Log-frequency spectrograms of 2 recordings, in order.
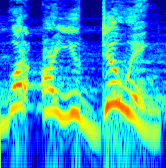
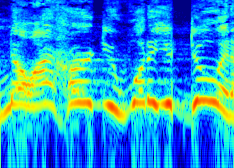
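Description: First: Slow, drawn-out mock challenge; slow retold scolding question; disbelieving challenge. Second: High-pitched imitation of an exasperated wife; mock indignant wife, high and insistent; indignant challenge. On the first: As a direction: stretch each word, imitating a disapproving wife. Wife's first challenge, retold. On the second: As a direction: press the question, pitched way up. Wife repeats challenge, escalating.

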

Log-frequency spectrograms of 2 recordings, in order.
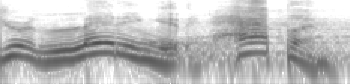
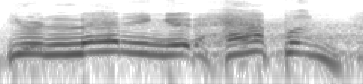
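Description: First: Said in the usual way. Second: Higher, insistent "You're letting it happen"; emphatic repeat. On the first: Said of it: "He says". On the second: Retold or imitated. God telling the believer who is responsible, insistent on "letting". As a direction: press hard on "letting", pitched up.

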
